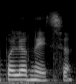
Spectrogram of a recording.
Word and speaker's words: паляниця: повномасштабного вторгнення на блокпостах просили повторити слово паляниця с герої слово поляниц поляниц Перемоги вас бу це слово яке можуть вимовити усі навіть російськомовні українці а от росіяни наприклад не можуть але ця робота значно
